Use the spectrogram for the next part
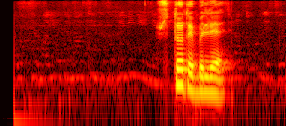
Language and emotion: Russian, angry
